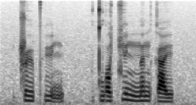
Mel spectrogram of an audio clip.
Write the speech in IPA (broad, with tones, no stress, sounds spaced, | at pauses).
ʈ͡ʂ ɻ̩˨˦ pʰ y̰˨˩ n | t̪ w ɔ˨˦ t͡ɕ y˥˨ n n̪ ə˥˨ n k a˩ ɪ̯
